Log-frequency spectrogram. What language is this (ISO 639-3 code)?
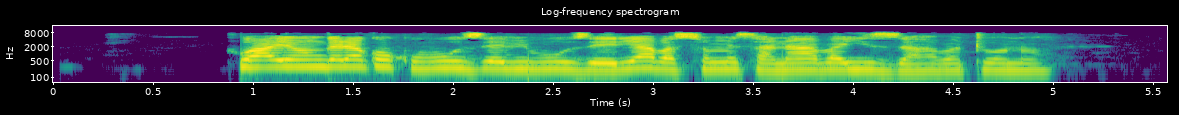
lug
